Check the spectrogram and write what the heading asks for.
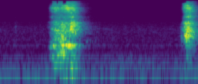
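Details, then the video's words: Mameshiba dog named Taro in a run of sneezes: one full, hissing sneeze followed a second later by a shorter, sharper one, with a quiet room behind. "豆柴タロの日々 氷舐めたり箸で食べたりくしゃみ連発したり"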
